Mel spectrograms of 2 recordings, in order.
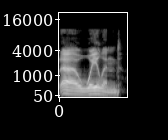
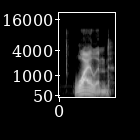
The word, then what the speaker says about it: Wyland: I get Wayland a lot. I'm like, Wayland. Like, there's no A there, but hey, you know. Oh wait, how do you say it? Wyland.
